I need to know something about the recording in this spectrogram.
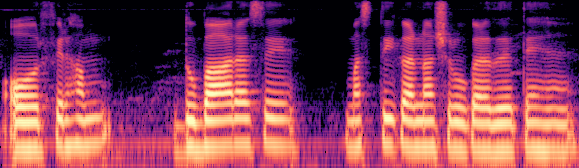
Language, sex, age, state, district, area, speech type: Urdu, female, 30-45, Delhi, South Delhi, rural, spontaneous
